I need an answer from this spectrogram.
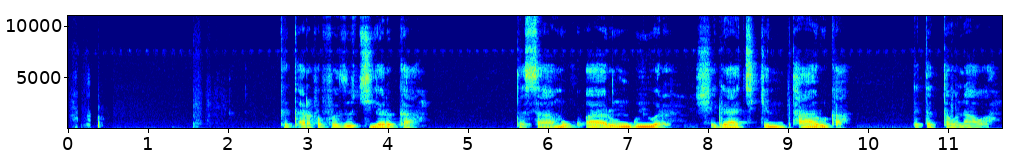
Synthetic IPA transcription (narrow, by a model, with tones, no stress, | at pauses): ka˨kʼɐ̰˨ɽɸa˨ɸɐ˦zuː˦t͡ʃɪ˨jɐ˦rkʰa˨ | ta˨saː˨mu˦kʷʼaː˦ɽʊ˦ŋɡʷʊ˦jwɐ˨r | ʃɪ˨ɡaː˦t͡ʃɪ̥˦kʲɪ˦ntʰaː˦ɽʊ˦kʰaː˨ | d̥a˨tɐ˦tːa˨wnaː˦wa̰ː˨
